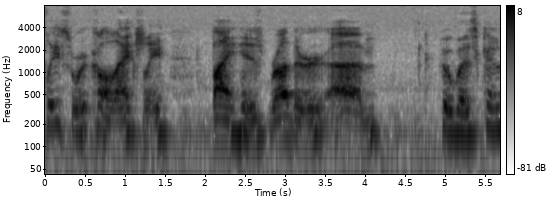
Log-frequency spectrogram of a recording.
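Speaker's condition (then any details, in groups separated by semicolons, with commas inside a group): Cerebral palsy; speaks slower at times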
